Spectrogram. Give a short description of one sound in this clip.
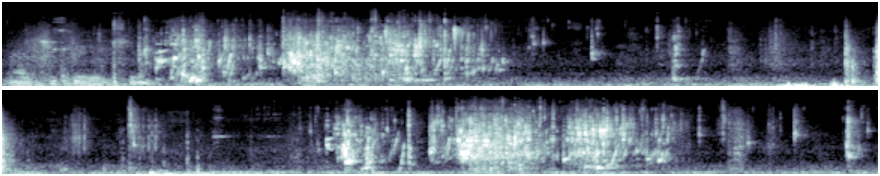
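Liquid glaze sloshes and splashes as a clay pot is dipped into a basin.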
